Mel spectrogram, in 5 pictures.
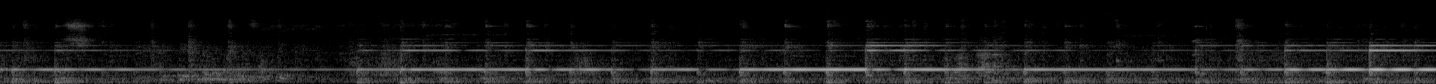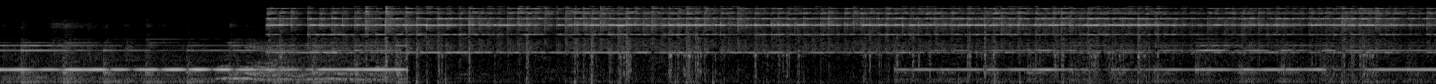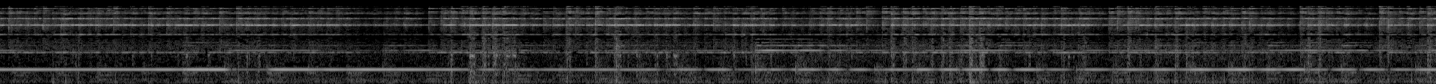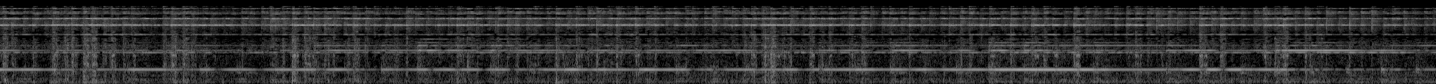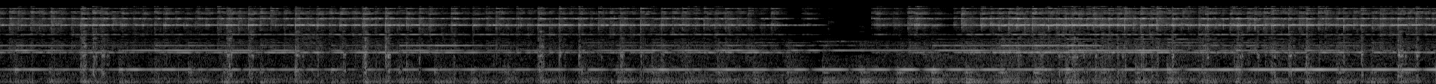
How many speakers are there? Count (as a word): zero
